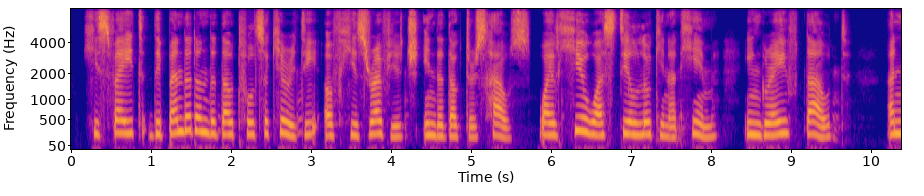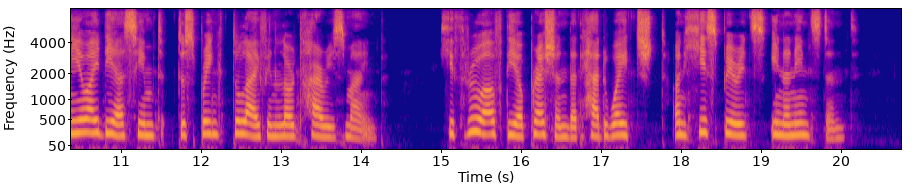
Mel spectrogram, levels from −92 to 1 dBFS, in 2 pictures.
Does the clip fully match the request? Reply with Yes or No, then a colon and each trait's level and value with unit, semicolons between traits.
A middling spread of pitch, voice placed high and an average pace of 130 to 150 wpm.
Yes: average, 3.0 semitones; high, 215 Hz; average, 145 wpm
